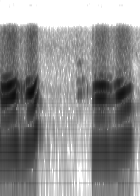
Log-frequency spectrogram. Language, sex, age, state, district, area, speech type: Gujarati, female, 30-45, Gujarat, Morbi, urban, conversation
